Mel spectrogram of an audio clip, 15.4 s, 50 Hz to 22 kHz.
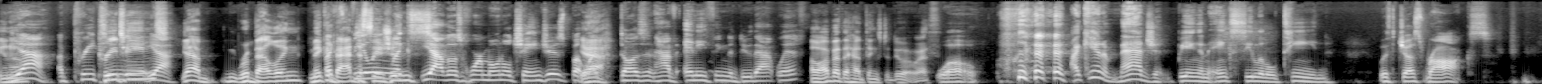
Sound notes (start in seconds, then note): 10.0 laughs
